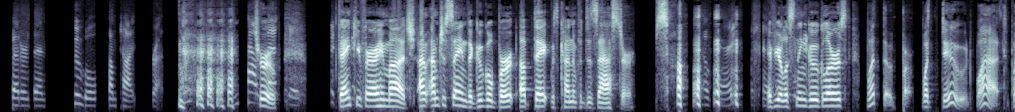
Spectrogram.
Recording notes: Haunted Salem Live. We had trouble connecting with our internet radio studio, so there will be uneven sounds and some audio hits throughout.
